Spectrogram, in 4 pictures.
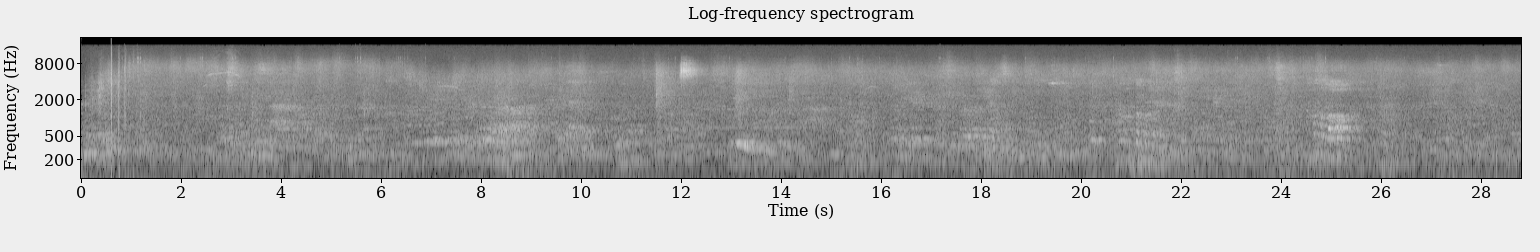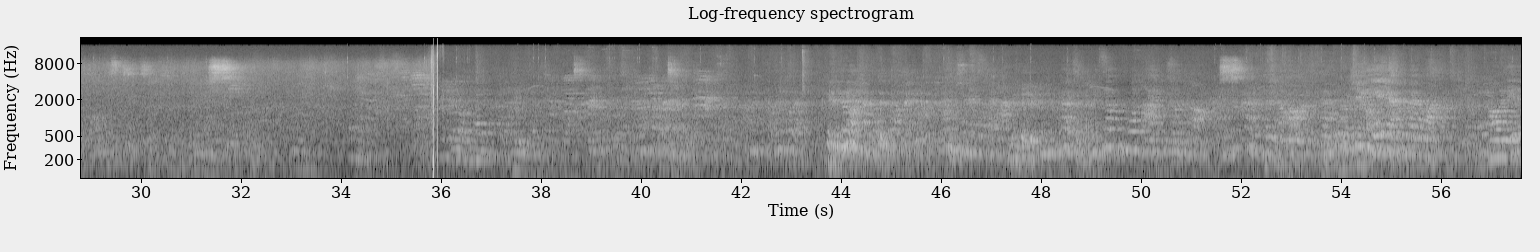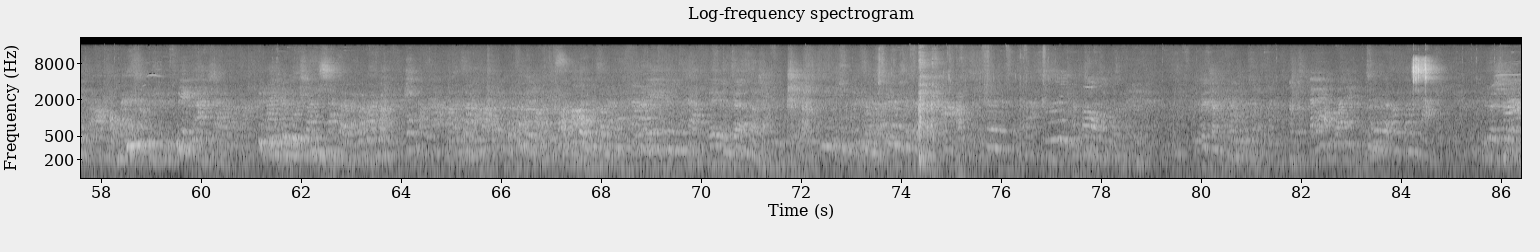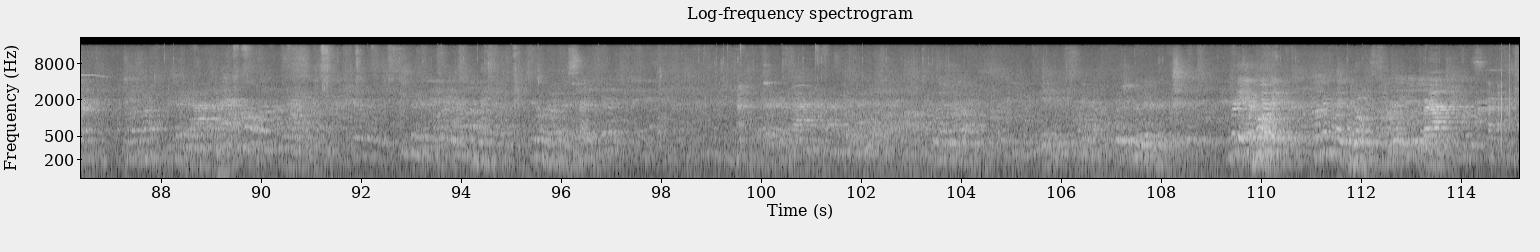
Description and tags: Recorded at a modern art exhibition with a Canon D550.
